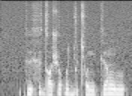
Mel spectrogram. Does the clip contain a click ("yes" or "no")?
no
